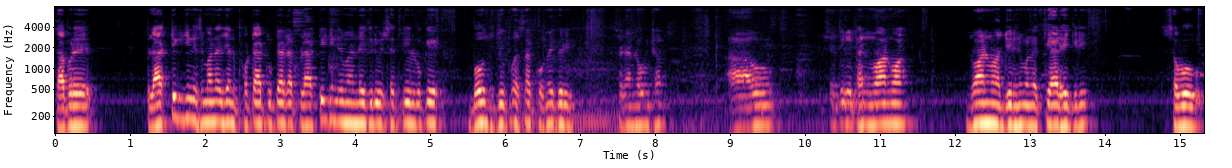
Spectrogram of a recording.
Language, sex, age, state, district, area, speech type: Odia, male, 60+, Odisha, Balangir, urban, spontaneous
